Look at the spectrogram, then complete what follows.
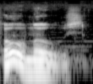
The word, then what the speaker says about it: hummus: I think it's pronounced who moose.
